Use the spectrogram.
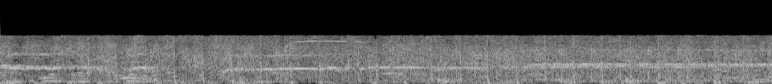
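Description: Steady, dense applause from an audience in a gymnasium, a continuous crackle of many hands clapping at even loudness for several seconds, with faint cheering tones rising through it.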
